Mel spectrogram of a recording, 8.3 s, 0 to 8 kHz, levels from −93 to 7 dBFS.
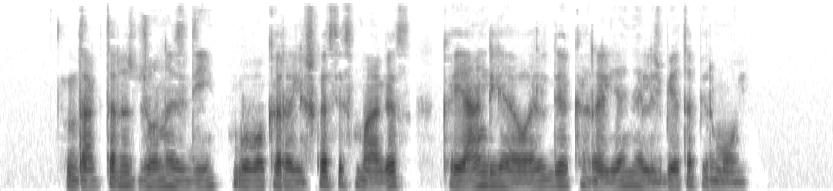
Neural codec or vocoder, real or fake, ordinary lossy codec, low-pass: none; real; MP3, 32 kbps; 7.2 kHz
